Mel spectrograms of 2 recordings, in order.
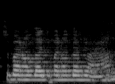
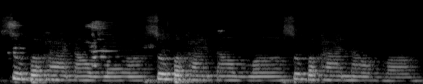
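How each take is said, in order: First: It is said fast and hurried. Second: It is said slowly and clearly.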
